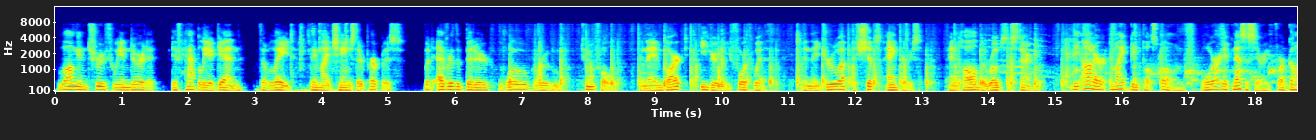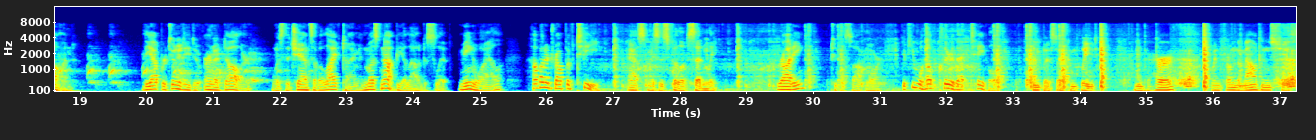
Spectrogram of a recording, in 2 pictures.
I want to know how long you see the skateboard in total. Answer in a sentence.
You can hear the skateboard for 11 seconds altogether.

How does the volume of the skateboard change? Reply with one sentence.
The loudness of the skateboard goes up.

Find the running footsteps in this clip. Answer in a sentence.
You can hear the running footsteps from 6.5 to 17.6 s.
